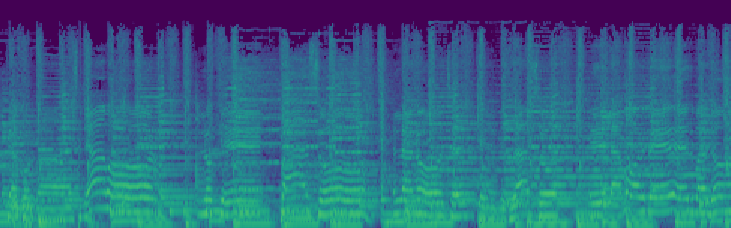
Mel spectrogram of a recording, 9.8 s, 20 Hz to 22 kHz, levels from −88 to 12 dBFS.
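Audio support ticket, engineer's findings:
Irregular burst of crackle and scratching, 0.93 to 1.09 s, about 0.16 s long. Loose connector crackle: worn or dirty contact in the cable or jack making and breaking under movement, chopping the signal, with pops from any DC on the line.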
